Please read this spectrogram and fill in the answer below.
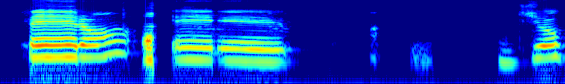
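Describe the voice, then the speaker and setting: A woman speaks at a high pitch with fairly even intonation, and the sound is dry and close with no echo. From Ensenada, Baja California, Mexico. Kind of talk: casual interview.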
